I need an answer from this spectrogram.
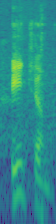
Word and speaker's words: Beauchamp: Beauchamp, I think that's how you pronounce that name. Probably not. Pops one up to the shortstop. Beecham, thank you. Beecham.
